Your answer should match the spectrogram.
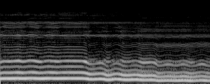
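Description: A man singing an Urdu nazm (devotional poem) unaccompanied, holding one long vowel that wavers slightly and then steps down in pitch near the end.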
